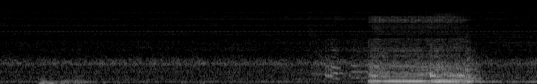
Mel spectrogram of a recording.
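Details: Dog snoring, with owner wondering about nasal strips for dogs: one deep, rattling inhaled snore over low steady room noise; ordinary snoring.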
